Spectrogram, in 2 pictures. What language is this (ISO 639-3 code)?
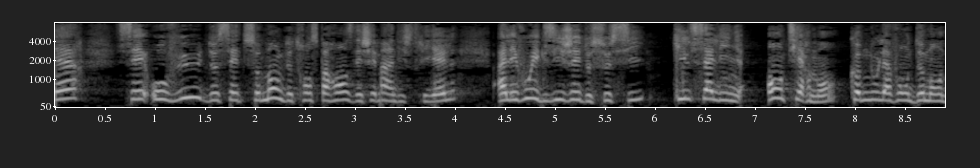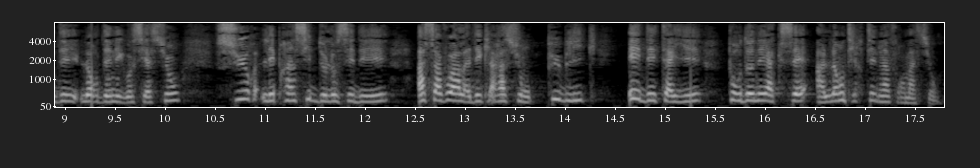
fra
